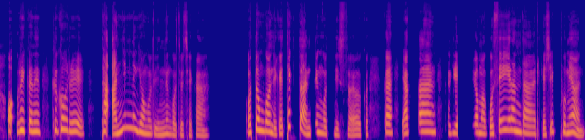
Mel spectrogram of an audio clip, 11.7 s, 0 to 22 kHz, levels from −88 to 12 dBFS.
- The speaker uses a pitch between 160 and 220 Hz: No, high, 230 Hz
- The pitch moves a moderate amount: No, wide, 5.8 semitones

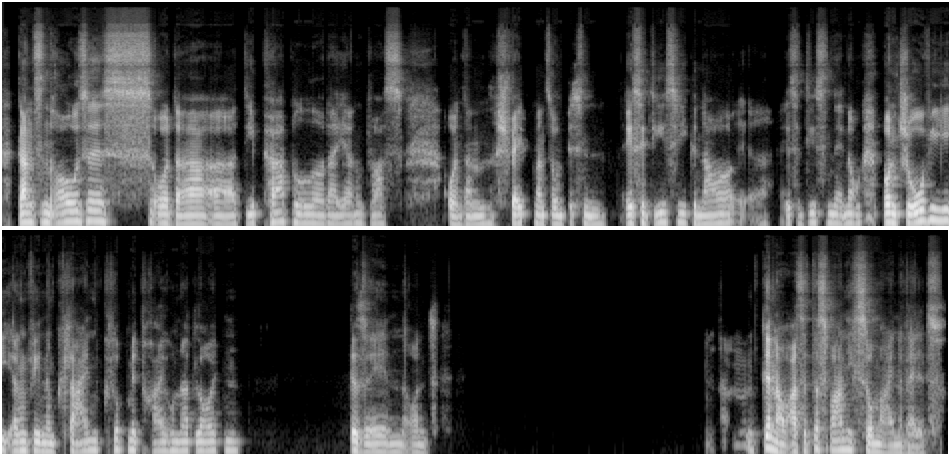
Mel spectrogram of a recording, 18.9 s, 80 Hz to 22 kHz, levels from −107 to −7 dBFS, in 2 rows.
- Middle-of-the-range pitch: No, low, 120 Hz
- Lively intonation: No, narrow, 2.5 semitones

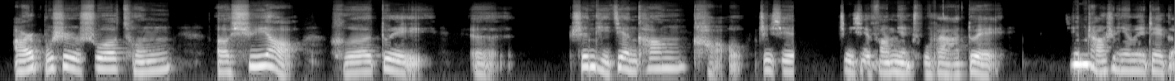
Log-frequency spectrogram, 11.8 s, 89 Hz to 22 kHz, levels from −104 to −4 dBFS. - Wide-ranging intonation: No, average, 4.3 semitones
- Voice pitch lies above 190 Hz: No, medium, 185 Hz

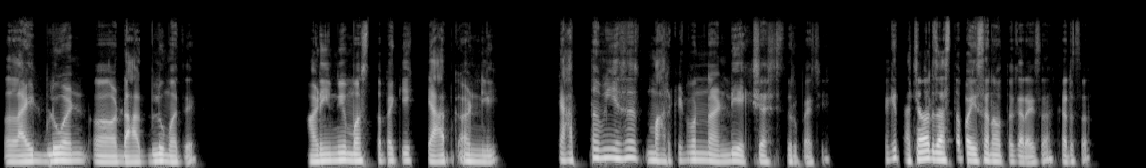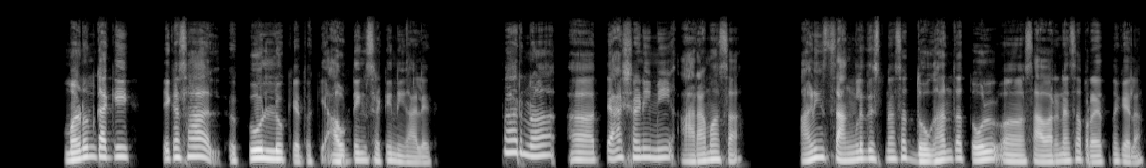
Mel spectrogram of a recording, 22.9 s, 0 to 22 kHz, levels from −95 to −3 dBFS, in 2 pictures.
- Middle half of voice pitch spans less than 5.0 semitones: No, wide, 5.4 semitones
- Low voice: Yes, low, 125 Hz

